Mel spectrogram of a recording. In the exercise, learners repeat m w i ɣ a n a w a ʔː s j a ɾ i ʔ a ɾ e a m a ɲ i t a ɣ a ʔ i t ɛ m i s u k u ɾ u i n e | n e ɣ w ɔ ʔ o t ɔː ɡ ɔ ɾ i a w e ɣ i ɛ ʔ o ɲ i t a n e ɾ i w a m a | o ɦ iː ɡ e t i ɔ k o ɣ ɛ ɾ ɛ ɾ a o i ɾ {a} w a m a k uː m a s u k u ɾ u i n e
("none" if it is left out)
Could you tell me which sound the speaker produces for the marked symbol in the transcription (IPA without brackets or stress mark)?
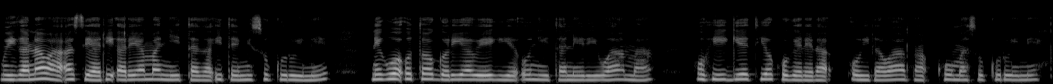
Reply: a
